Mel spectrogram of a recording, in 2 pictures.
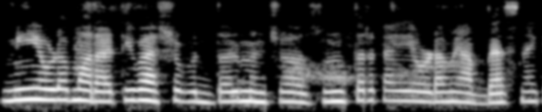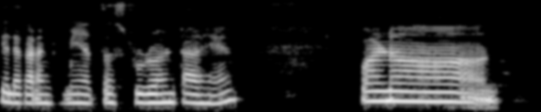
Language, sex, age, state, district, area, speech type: Marathi, female, 18-30, Maharashtra, Nashik, urban, spontaneous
